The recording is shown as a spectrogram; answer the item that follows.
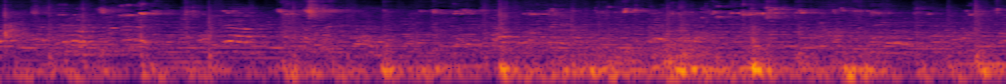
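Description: A basketball bouncing on a hardwood gym court: irregular dull thuds as players dribble, mixed with the voices of players and spectators carrying in the large hall.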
